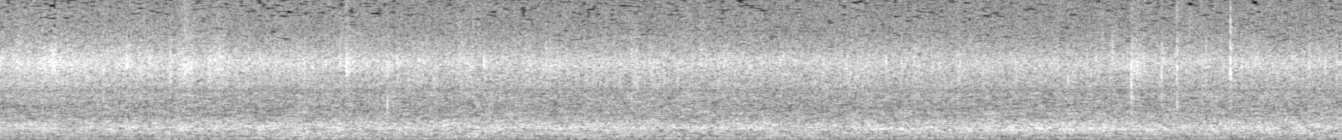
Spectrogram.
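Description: Steady, dense hiss like rain or passing traffic fills the whole recording, with no distinct animal call standing out.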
